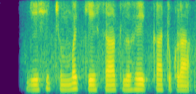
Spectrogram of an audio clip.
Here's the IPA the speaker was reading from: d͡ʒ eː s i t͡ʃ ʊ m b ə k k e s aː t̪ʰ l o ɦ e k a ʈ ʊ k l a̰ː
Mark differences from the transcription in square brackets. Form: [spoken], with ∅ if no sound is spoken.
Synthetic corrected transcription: d͡ʒ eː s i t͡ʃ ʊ m b ə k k e s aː t̪ʰ l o ɦ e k a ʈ ʊ k [ɽ] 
